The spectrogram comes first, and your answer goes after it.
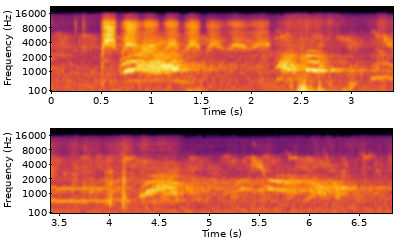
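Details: Four scared homeless cats gathering for food show up in a few short, rising-and-falling meows, some with a wavering tone, under steady chirping from small birds nearby.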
